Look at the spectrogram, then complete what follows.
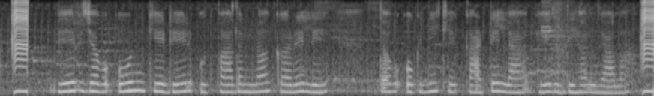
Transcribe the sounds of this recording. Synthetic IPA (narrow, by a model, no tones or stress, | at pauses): bʱeɾd͡ʒəbonkeɖʱeɾut̪pad̪ənːəkəɾele | t̪əboɡnikekaʈelabʱed̪d̪iɦəld͡ʒalə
